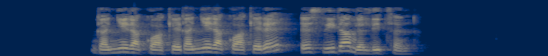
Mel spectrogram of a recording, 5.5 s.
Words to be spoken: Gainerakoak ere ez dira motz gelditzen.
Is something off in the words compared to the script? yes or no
yes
